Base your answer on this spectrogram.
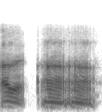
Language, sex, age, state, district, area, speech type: Malayalam, male, 60+, Kerala, Thiruvananthapuram, urban, conversation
